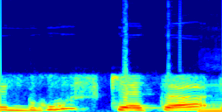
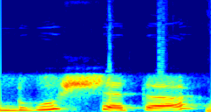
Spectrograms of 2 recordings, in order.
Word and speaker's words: bruschetta: J'en profite pour dire qu'il faut prononcer bruschetta et non bruschetta.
